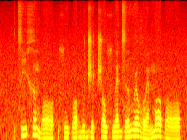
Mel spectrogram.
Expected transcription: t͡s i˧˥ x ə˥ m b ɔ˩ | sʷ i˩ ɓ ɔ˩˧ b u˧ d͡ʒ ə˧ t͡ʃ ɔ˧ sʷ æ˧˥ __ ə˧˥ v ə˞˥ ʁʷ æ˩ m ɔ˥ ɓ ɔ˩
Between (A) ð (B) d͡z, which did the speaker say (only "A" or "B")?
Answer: B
